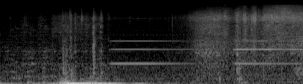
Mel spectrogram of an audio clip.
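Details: Volvo wagon crank no-start: the starter cranks steadily but it never fires, with no fuel delivery; the fuel pump control module is bad.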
